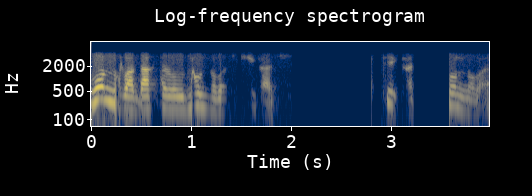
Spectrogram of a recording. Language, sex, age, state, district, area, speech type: Bengali, female, 60+, West Bengal, North 24 Parganas, urban, conversation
